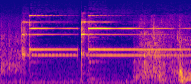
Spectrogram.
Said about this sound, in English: Commodore Schmidlap ringing for his tea.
